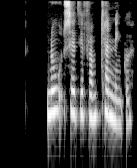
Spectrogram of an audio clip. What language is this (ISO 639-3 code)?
isl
